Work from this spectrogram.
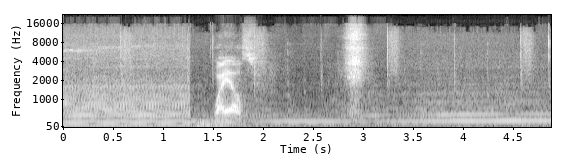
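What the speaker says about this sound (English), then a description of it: "Why it's a Volvo interior with a BMW wheel? Because we're driving a BMW, man." A BMW driven in the BeamNG video game, with a steady engine hum through most of the clip as a person speaks over it.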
